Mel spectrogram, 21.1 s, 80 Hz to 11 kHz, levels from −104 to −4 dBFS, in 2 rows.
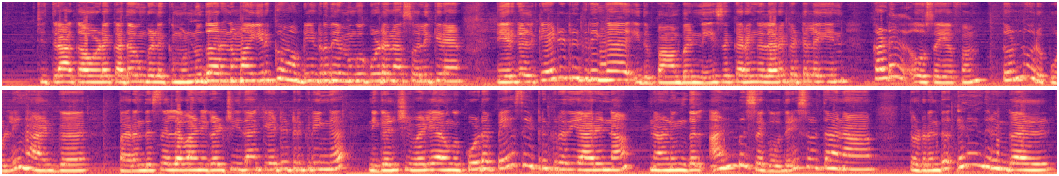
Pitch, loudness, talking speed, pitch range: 245 Hz, -12 LUFS, 120 wpm, 235-290 Hz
